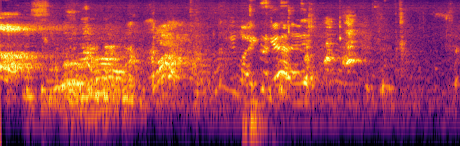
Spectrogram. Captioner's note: laughter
